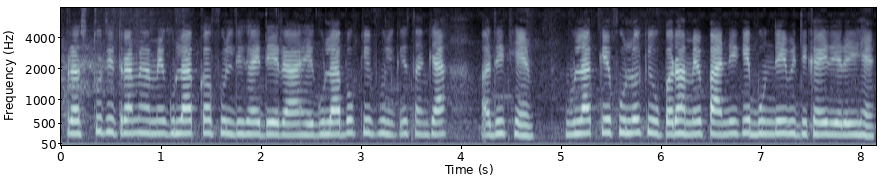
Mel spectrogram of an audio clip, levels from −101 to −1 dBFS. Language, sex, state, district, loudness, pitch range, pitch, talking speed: Hindi, female, Uttar Pradesh, Etah, -25 LUFS, 255-275 Hz, 270 Hz, 235 wpm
